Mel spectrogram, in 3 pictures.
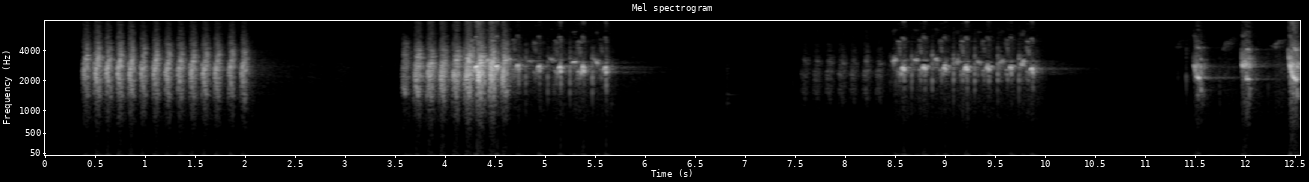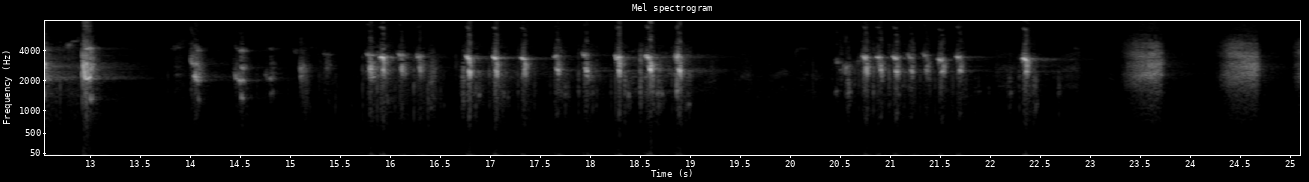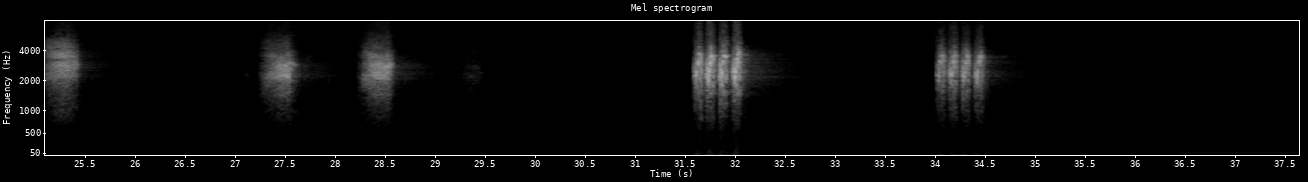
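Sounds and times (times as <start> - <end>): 
birds: 0.4 - 2.3, 3.6 - 6.0, 7.4 - 10.4, 11.3 - 25.6, 27.2 - 29.5, 31.6 - 32.4, 34.0 - 34.8.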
